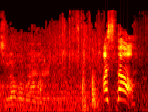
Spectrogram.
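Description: People's voices on a fishing boat, with a loud, high exclamation near the end, over the steady hum of the boat's engine running.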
